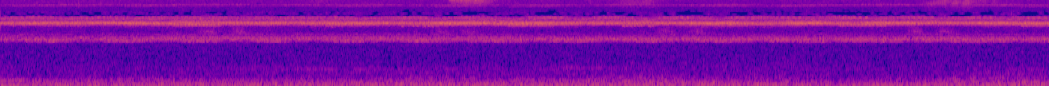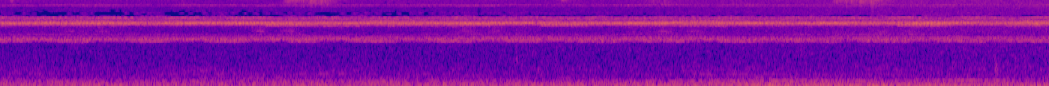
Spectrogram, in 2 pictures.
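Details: Steady shrill trilling from New England summertime crickets, two continuous ringing bands with faint scattered higher chirps throughout and a soft low rumble underneath.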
